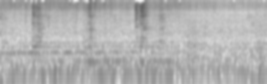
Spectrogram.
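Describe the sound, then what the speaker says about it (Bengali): Onions frying over a medium-high gas flame while being stirred continuously in a pan, with a steady low sizzle and a few light scrapes and clinks of the spatula. "অনবরত নেড়ে চেড়ে পেঁয়াজটাকে আমি খুব ভালো করে ভেজে নেব"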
